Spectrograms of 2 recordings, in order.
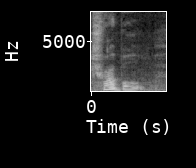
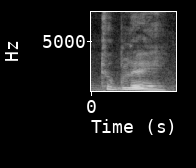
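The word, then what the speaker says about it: Troublé: last name is actually, in English you would think it said trouble, but it's actually spelled like trouble with the accent over the E, and it's pronounced Toublé.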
